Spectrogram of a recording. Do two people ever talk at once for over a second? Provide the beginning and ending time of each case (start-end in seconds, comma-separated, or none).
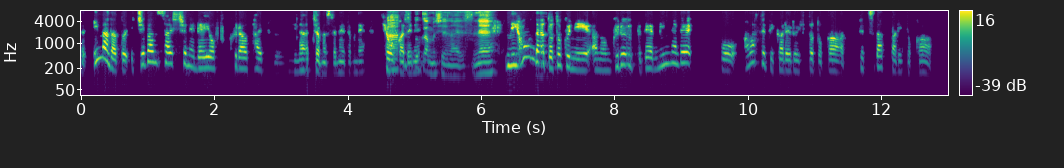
none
